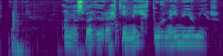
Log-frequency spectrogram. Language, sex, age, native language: Icelandic, male, 12, Icelandic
